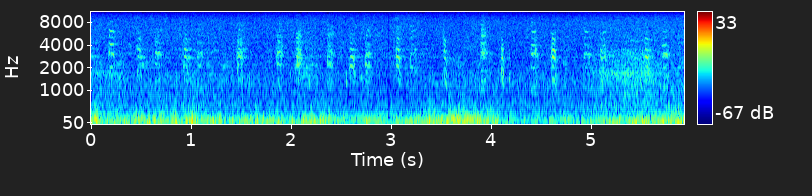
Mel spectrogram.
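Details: Several francolins alarm calling at sunrise, about 6:30 AM on 28 May 2017, at Treehouse Dam on a game drive, upset about something: harsh, scratchy notes in quick repeated bursts, overlapping, over wind and a steady low rumble of an idling vehicle engine.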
